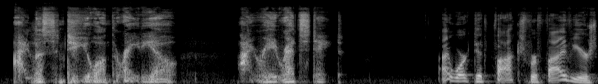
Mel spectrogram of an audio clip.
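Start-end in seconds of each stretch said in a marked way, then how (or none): 0.1-3.4 hushed whisper under the breath. Retelling what coworkers said in the hallway: imitating a whisper. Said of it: "They would whisper".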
